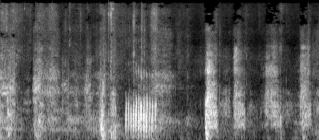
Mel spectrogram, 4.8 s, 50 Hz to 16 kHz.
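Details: Spikey, a Fell Patterdale terrier pup aged 10.5 months, plays tug with old jeans. One short, rough growl lasts about a second, with panting, a sharp snap and German and English praise nearby.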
